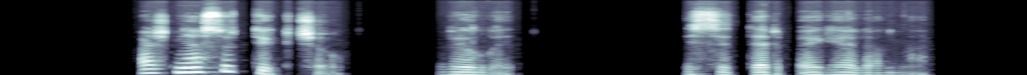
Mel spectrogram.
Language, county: Lithuanian, Panevėžys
